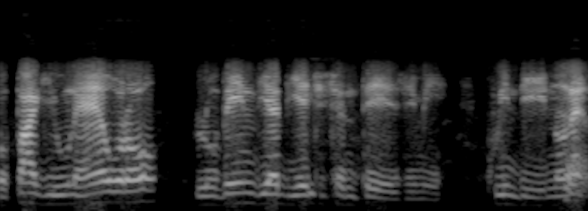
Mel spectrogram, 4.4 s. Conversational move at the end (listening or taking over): listening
